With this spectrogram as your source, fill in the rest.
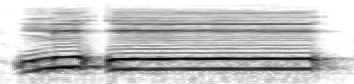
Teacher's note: حمزہ کو آپ نے لمبا کرنا ہے کیونکہ حمزہ کے بعد یا مدہ ہے۔ لی ای، لام کھڑی زبر لا، لام کو بھی لمبا کریں کیونکہ لام کے اوپر کھڑا زبر ہے، اس وجہ سے آپ نے لام کو ایک الف کی مقدار لمبا کرنا ہے۔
